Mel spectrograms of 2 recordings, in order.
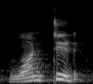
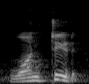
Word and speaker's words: wanted: example we learn that the suffix ed can be pronounced in three different ways ta as in stopped and stopped is wrong pronunciation the as in played the played right and id as in wanted wanted wanted wanted wanted is a wrong pronunciation okay uh girls were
